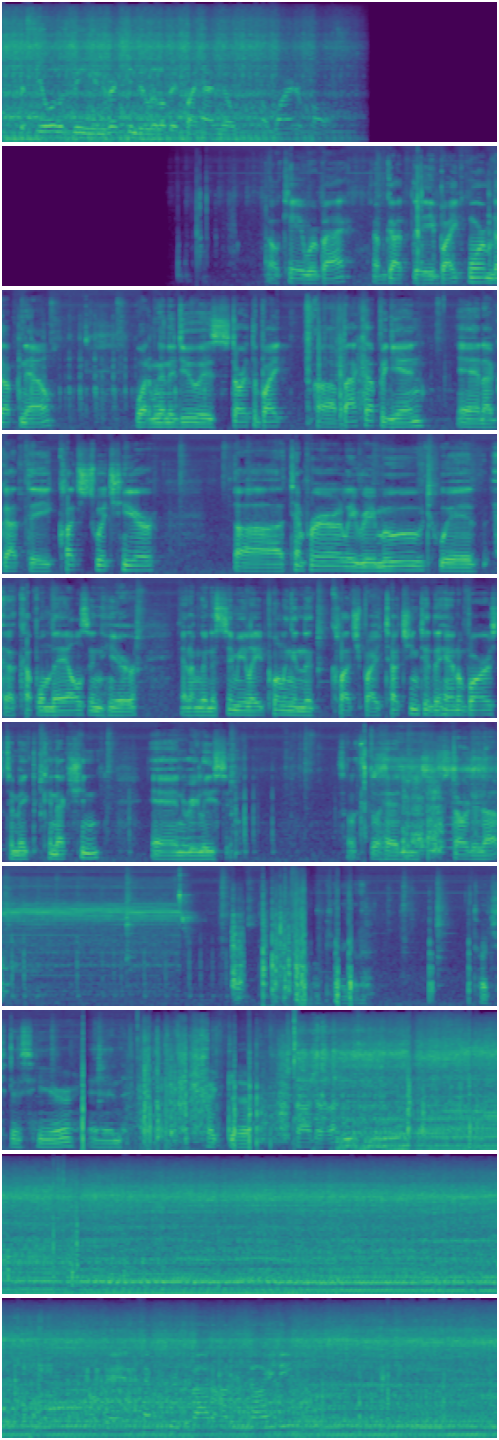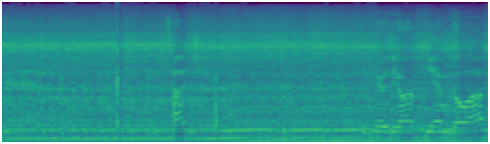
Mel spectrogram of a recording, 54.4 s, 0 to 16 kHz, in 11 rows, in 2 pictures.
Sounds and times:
Speech: 0:00.1 - 0:03.4, 0:07.6 - 0:10.5, 0:11.2 - 0:16.4, 0:17.2 - 0:27.2, 0:28.1 - 0:29.8, 0:32.8 - 0:33.4, 0:34.4 - 0:36.0, 0:36.6 - 0:38.2, 0:45.4 - 0:47.6, 0:51.1 - 0:51.6, 0:53.1 - 0:54.3
Electric shaver, electric razor: 0:28.5 - 0:31.5, 0:38.3 - 0:54.3.

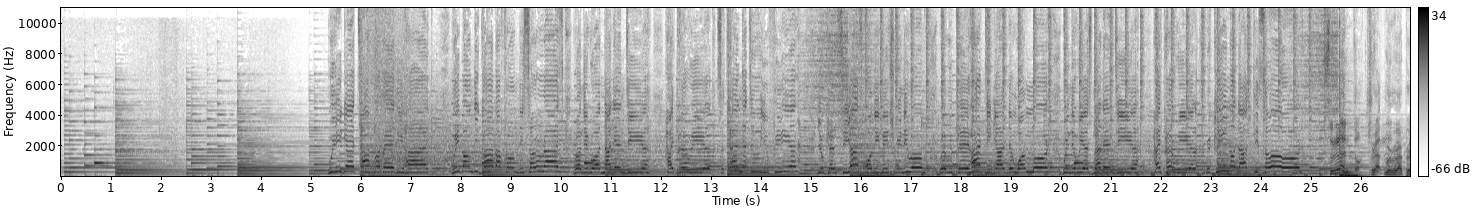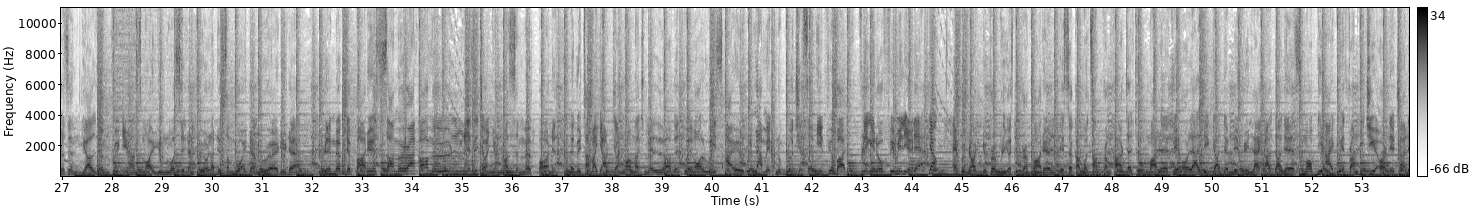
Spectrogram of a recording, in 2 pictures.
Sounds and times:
Music: 0:00.0 - 0:53.9.

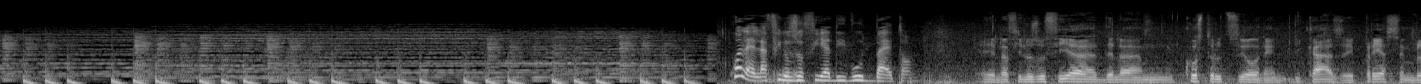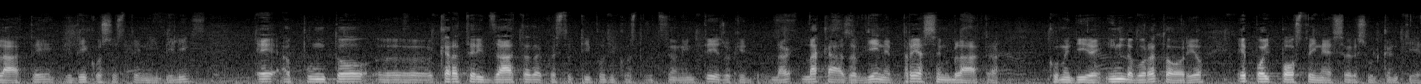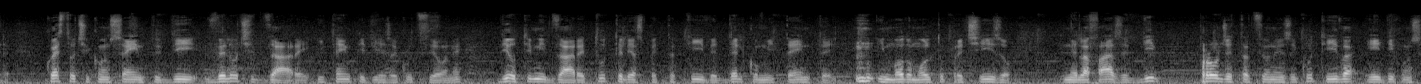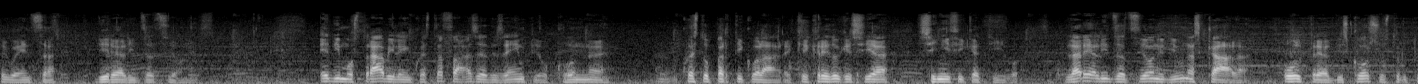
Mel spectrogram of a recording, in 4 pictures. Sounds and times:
Speech: 0:07.3 - 0:09.2, 0:09.8 - 0:16.2, 0:16.8 - 0:44.8, 0:45.8 - 0:56.8.

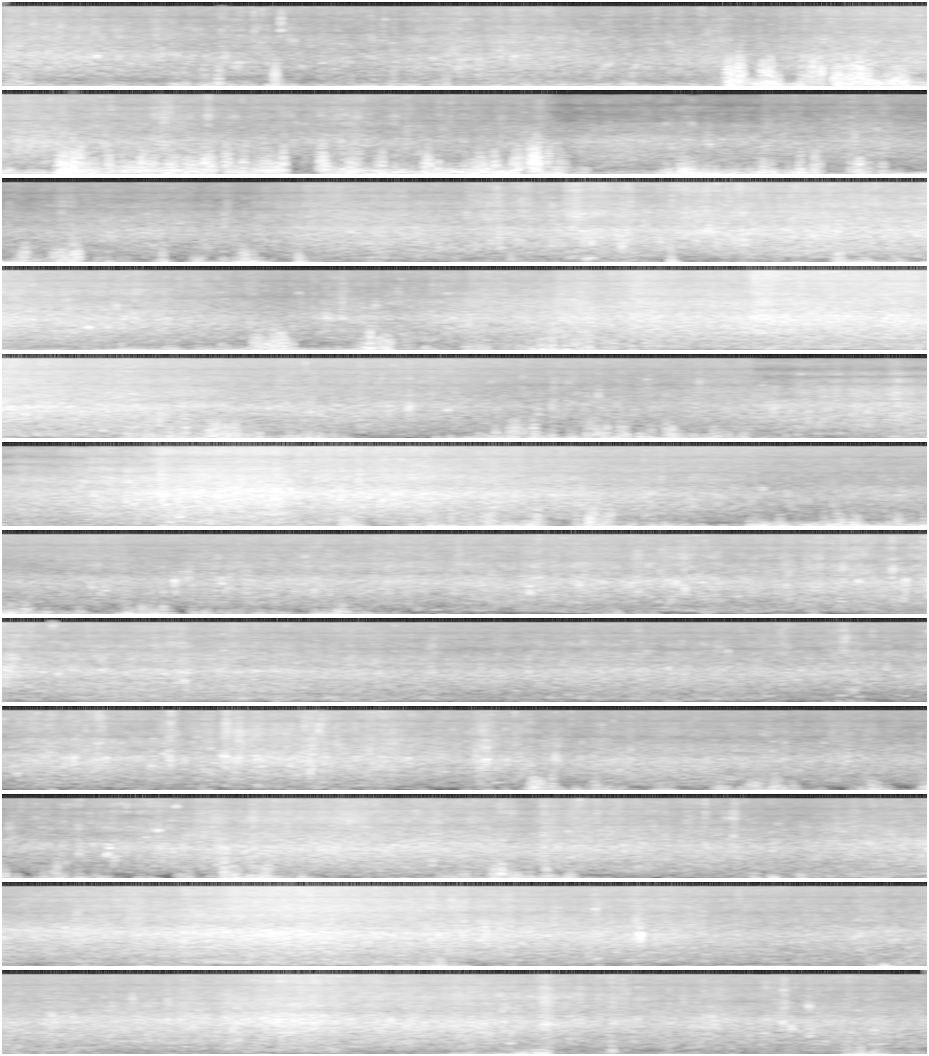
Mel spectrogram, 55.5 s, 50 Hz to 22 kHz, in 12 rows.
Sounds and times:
Stream: 0:00.0 - 0:55.5.

